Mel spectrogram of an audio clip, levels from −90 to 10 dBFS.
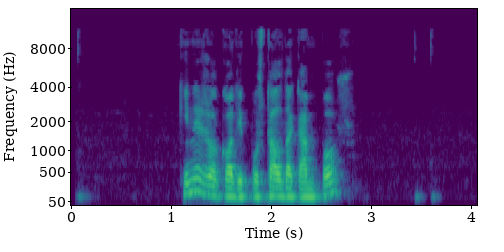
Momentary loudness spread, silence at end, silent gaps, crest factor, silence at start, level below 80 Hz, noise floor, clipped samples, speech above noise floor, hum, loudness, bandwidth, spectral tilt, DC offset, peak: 7 LU; 1.35 s; none; 20 dB; 1.1 s; -62 dBFS; -77 dBFS; under 0.1%; 54 dB; none; -24 LUFS; 11.5 kHz; -7 dB/octave; under 0.1%; -6 dBFS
